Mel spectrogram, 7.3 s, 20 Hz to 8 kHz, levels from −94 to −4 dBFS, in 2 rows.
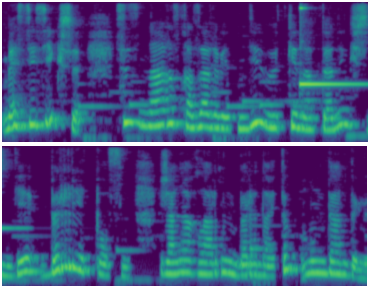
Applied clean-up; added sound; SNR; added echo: classical method spectral subtraction.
